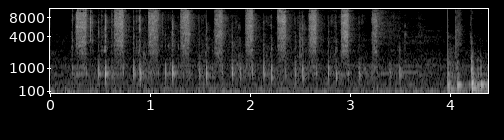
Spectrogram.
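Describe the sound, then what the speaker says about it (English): A rapid string of about a dozen short, hissy spritzes from a Huda makeup setting spray bottle, evenly paced, followed by a brief rustle. "we're gonna do a test spray"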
